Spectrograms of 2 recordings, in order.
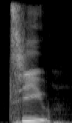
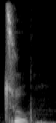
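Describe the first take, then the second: First: It does not sound like English 'two'. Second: It sounds like the English word 'two'. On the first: The speaker calls it right. "it's till" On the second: The speaker calls it wrong. "It's not two"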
